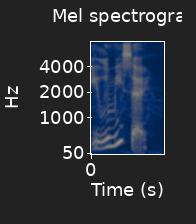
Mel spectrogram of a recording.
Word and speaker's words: Illumise: You might have gathered that the illum part of the name correlates to illuminate, but actually, Illumise kept its Japanese name, so according to the Japanese, it should be pronounced Illumise.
